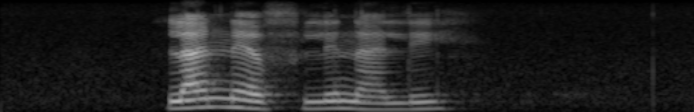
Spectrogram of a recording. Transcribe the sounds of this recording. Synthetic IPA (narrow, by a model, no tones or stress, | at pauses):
lanɛflɪnalɪ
